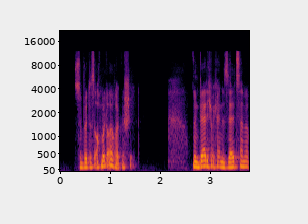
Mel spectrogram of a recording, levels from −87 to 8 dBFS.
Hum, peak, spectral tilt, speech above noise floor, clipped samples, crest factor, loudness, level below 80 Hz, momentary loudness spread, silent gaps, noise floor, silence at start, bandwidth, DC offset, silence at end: none; -6 dBFS; -7 dB/octave; 42 dB; under 0.1%; 16 dB; -21 LUFS; -62 dBFS; 14 LU; none; -62 dBFS; 0.3 s; 12.5 kHz; under 0.1%; 0 s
